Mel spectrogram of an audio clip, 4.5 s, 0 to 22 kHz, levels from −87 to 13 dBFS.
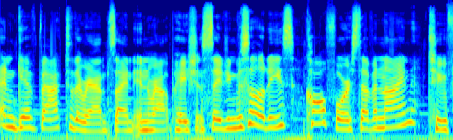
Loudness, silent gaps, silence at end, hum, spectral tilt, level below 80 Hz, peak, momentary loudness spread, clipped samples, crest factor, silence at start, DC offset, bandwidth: -17 LUFS; none; 0 s; none; -2.5 dB/octave; -42 dBFS; -6 dBFS; 4 LU; under 0.1%; 12 dB; 0 s; under 0.1%; over 20 kHz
